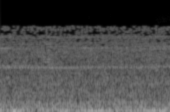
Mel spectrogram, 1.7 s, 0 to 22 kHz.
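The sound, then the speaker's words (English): A steady, loud airplane cabin roar during landing in San Angelo, Texas, a dense continuous rumble with hiss above it and no voices, holding constant from start to finish. “our flight attendants be seated at this time. We're landing in about 1 minute.”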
